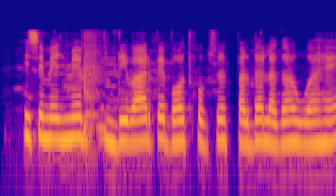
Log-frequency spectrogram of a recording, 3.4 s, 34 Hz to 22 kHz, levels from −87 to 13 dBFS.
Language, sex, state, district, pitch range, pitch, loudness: Hindi, female, Himachal Pradesh, Shimla, 200-225 Hz, 210 Hz, -14 LUFS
